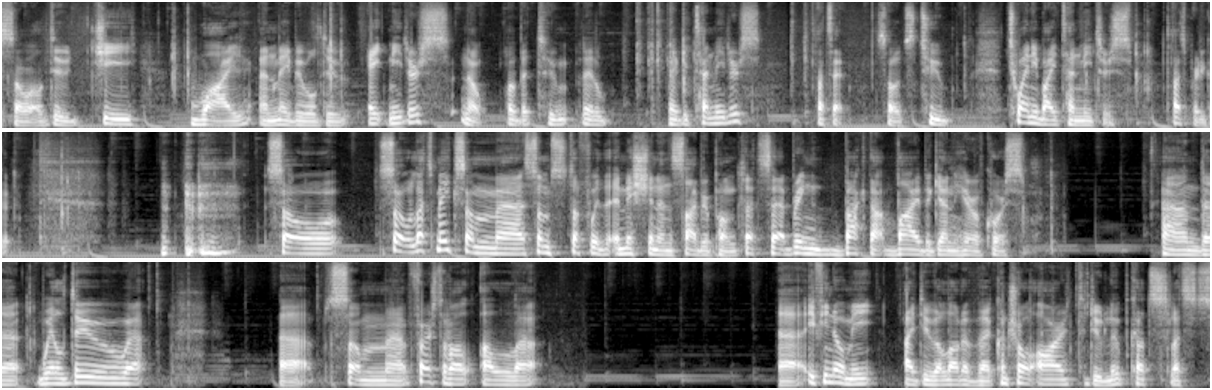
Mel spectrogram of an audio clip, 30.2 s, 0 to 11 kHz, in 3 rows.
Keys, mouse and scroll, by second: 0.5 g, 7.7 middle click, 8.7 Tab, 9.1 Tab, 9.4 click, 9.9 middle click, 10.4 middle click, 11.7 middle click, 12.2 Tab, 15.6 middle click, 18.5 shift+middle click, 19.3 middle click, 19.9 shift+middle click, 20.4 click, 21.4 middle click, 21.8 click, 22.4 click, 25.0 click, 25.4 click, 26.2 Tab, 28.5 ctrl+r.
